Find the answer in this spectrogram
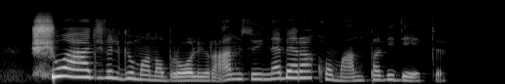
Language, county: Lithuanian, Panevėžys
